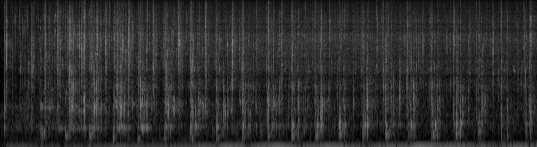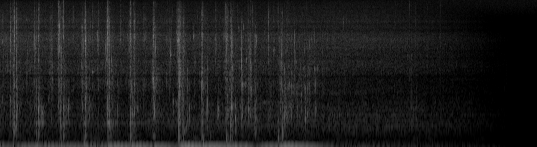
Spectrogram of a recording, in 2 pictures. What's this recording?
Sound effects > Objects / House appliances
FOODPour-Blue Snowball Microphone, CU Soda Nicholas Judy TDC
A soda pouring.
Blue-brand, Blue-Snowball, foley, pour, soda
